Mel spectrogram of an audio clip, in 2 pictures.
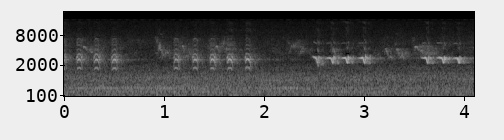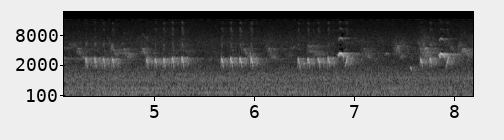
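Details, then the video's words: Mockingbird song delivered during a tumbling, leaping dance by a male; buzzy chattering phrases repeated three or four times each, then a new rasping motif repeated in turn, with a few sharp high notes near the end. "Mockingbird Song and Dance Routine"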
